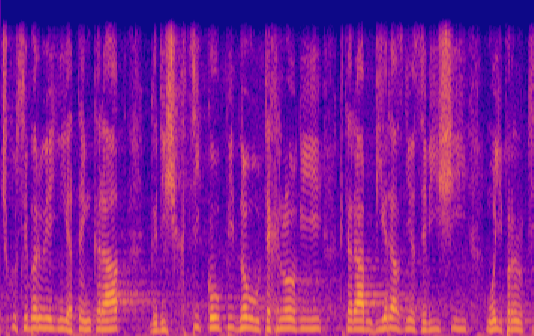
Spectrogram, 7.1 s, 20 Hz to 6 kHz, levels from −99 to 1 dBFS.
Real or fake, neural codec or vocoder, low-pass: real; none; 5.4 kHz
